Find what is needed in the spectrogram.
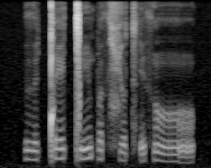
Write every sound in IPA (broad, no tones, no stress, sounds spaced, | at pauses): ð ɨ ǃ e ǀ ĩ p ɐ θ ɕ o t͡sʼ i θ ɔ̃ː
